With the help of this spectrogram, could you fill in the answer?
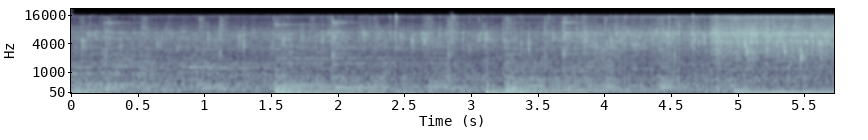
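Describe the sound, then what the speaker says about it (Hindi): Batter-coated mutton chops fry in hot oil with a dense, steady sizzle and crackle, and the hiss swells as more pieces go into the pan. "छः से 7 मिनट के लिए मैं इसको गोल्डन ब्राउन होने तक, क्रिस्पी होने तक फ्राई करूंगी"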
